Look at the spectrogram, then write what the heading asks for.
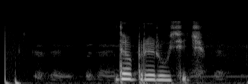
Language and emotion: Russian, neutral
